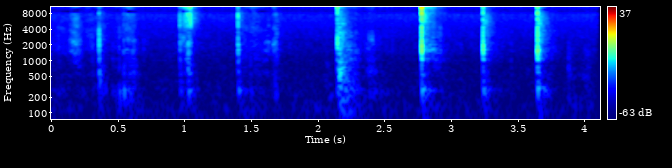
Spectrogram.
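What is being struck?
Paperback book cover, paper and card.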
